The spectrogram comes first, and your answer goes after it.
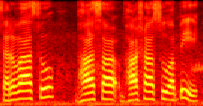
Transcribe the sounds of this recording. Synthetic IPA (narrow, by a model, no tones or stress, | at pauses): sɐɾʋaːsu | bʱbʱaːʂaːsuɐpi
